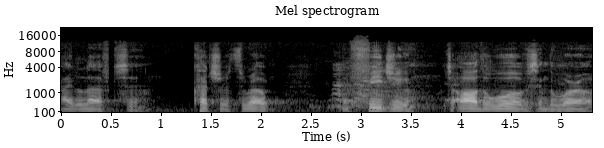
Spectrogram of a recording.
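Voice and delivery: very low, syrupy, buttery drawl, dripping slow. Recalling how a brilliant woman from New York spoke, imitating a slow buttery voice. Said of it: "voice that sounded like butter dripping ... really slow".

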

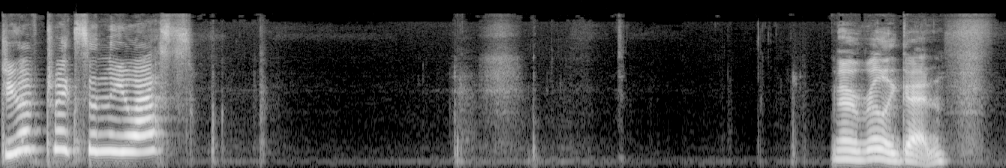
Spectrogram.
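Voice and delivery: talking through a mouthful. Speaker snacking on candy from the box; talking while chewing. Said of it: "Pardon my chewing".

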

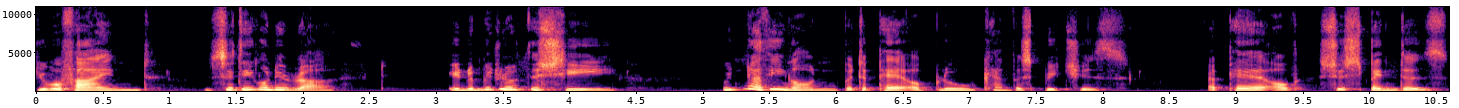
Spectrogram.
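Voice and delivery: small, high-pitched little voice. Narrator reading a story; the fish answers the whale: small Stute Fish voice. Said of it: "And the small stoot fish said in a small stoot voice".

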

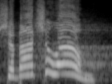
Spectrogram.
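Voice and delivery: rousing, loud, high-pitched, excited voice. Greeting the congregation again so everyone can hear, loud excited greeting. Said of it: "we need it a little bit louder".

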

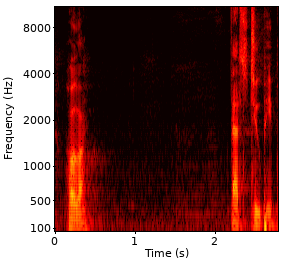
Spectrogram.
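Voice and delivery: radio host voice cutting in. Imitating Dan Le Batard reacting to a critical tweet: Dan Le Batard impression. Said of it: "This is what Le Batard does to me".

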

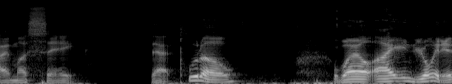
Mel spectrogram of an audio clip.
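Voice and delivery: yawning while speaking. Giving a review of a series, talking through a yawn. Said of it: "sorry, I had to yawn".

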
